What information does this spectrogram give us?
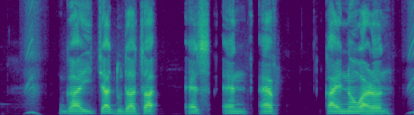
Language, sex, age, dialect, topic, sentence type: Marathi, male, 18-24, Varhadi, agriculture, question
